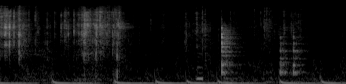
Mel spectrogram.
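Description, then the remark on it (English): Crisp crinkling and tearing of a thin, translucent wax paper tube of Necco wafer candies being opened, with bursts of rustle in quick irregular spurts over a few soft low thumps, and no voices. “So it comes in like this nice little wax paper translucent tube here.”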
